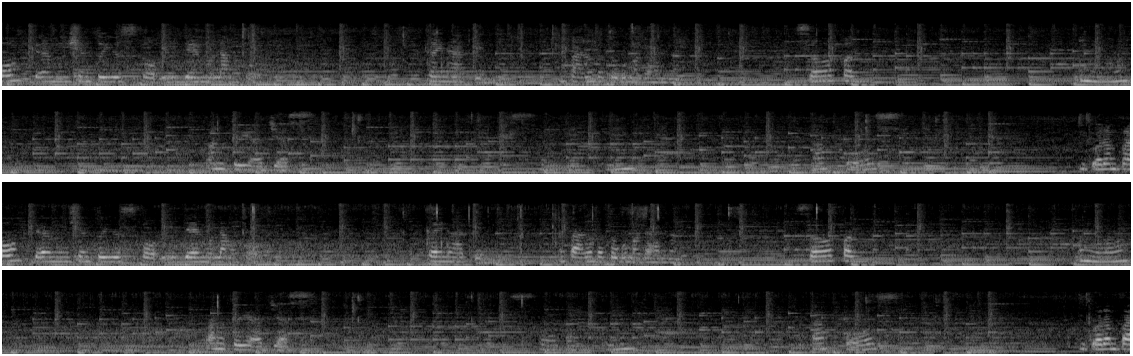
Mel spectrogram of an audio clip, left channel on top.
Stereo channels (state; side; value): normal; both; correlation 0.70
